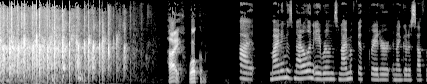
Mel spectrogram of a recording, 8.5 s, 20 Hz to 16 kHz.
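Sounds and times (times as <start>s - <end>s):
roomful of people clapping in a council chamber: 0.0s - 3.1s
speech: 3.4s - 4.2s, 4.8s - 8.5s.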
